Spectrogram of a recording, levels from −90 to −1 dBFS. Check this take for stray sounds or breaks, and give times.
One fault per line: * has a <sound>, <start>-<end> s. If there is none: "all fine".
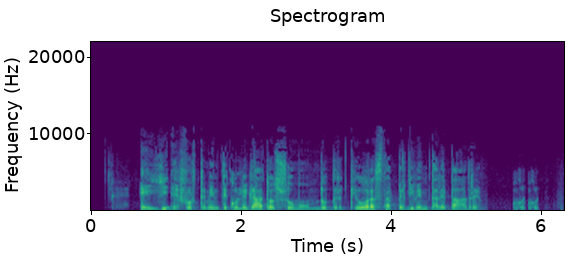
* has a laugh, 5.6-6.0 s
